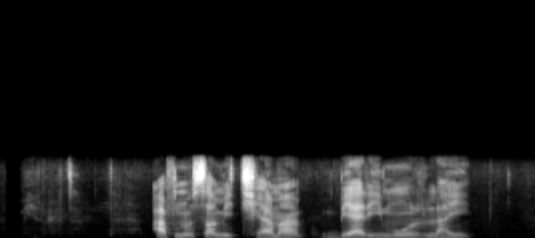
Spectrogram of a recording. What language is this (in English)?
Nepali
